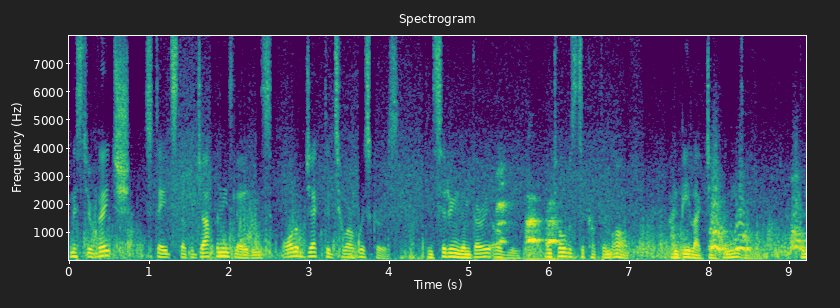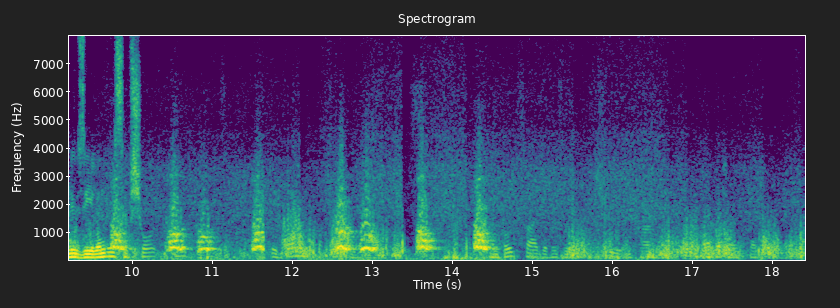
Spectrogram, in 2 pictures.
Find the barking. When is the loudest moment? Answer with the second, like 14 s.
6 s.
